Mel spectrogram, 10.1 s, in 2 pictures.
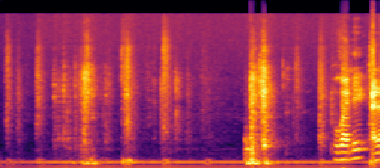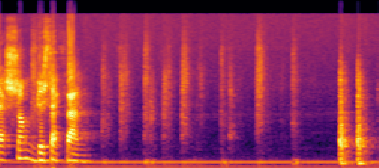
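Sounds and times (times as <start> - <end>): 
low steady hum: 0.0 - 10.1
speech: 4.4 - 6.3
firm knocks on a door: 9.6 - 10.1.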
